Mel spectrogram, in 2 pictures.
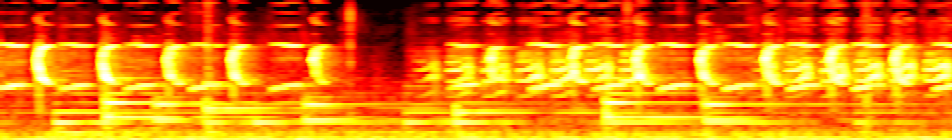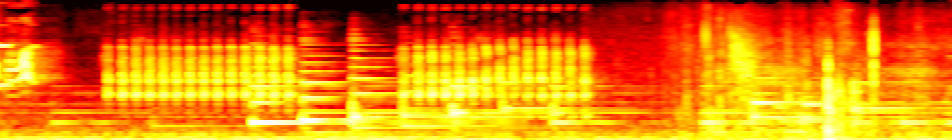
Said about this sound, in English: As we arrived at the edge of the forest, we were greeted by the warning sound of a screaming blue jay. I heard other bird sounds in the background.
